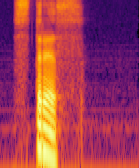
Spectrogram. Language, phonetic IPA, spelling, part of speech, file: Polish, [strɛs], stres, noun, Pl-stres.ogg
